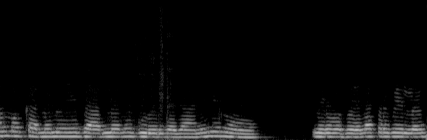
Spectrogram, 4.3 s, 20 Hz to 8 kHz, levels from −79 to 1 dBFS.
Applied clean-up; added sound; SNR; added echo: neural separator model SepFormer DNS4.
